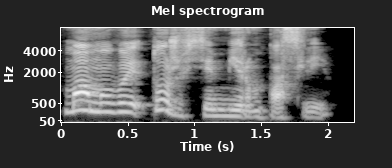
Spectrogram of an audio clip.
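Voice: mid-range voice, big pitch swings, moderate pace, mellow, close to an everyday voice. A reader voicing a young male dragon, a sarcastic, snorting brother.

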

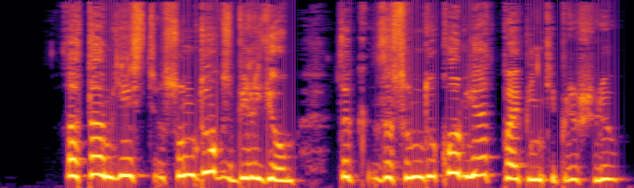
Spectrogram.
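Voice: normal speed, mellow, close to an everyday voice. A reader doing an offended young wife, curt and cold. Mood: upset. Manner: cold, curt, then shrill.

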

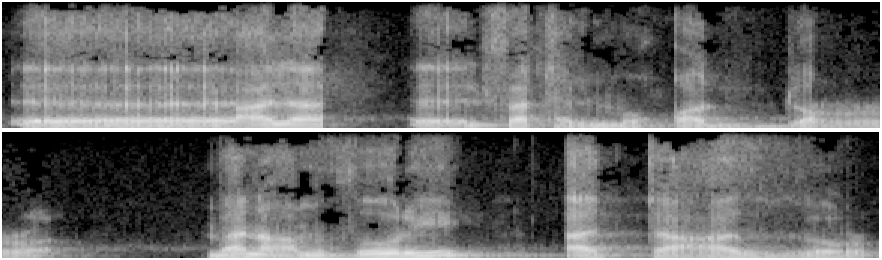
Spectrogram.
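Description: A man with an Egyptian accent teaching Arabic grammar. He asks questions, answers them himself, and slows down to spell out example sentences. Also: a little high, vocal fry. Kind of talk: explanatory lesson.

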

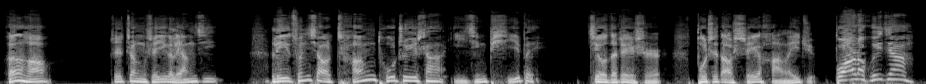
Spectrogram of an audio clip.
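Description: Husky, animated male storyteller. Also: medium pitch, moderate pace, no room sound, studio quality. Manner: lively, colloquial storyteller with asides. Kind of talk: radio historical storytelling.

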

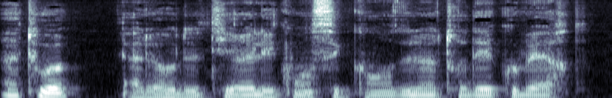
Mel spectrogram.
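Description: A man reading aloud, voicing a celebrated police detective who speaks in a measured, authoritative, instructive way. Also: on the low side, mellow, slightly rough. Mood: commanding. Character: celebrated police detective, calm, commanding, dry.

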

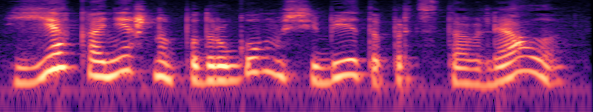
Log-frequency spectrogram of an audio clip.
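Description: A reader voicing an impatient, eager young woman who chatters fast and excitedly, in an audiobook. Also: medium pitch, slightly rough, voice pushed up. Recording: dull lo-fi recording.

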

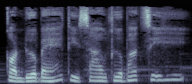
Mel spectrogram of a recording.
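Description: A woman's voice: on the low side, moderate pace, dark tone, breathy edge, faint music behind. A woman voicing a distraught middle-aged mother in an audio story. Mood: worried.

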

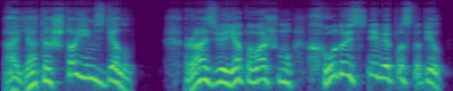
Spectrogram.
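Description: Guy putting on a shaky whiny old man, way higher than his own voice, dry close sound. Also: big pitch swings, moderate pace, a bit bright, breathy edge, dry recording, heavily acted. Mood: agitated. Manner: quavering, plaintive, agitated. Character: fretful old bearded man, rambling and anxious.

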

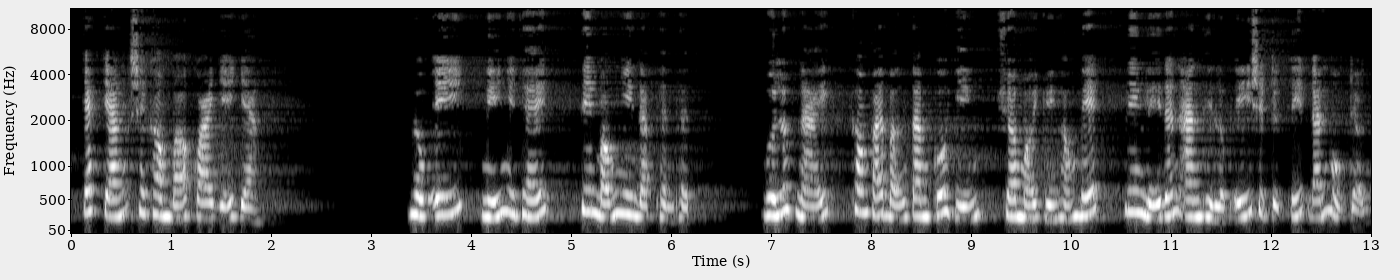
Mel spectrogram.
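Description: A woman narrating a romance novel audiobook in a steady, even reading voice. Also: on the high side. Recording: long reverb.

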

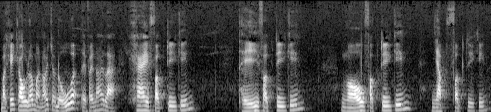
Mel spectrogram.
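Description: Monk giving a dharma talk, warm low-key voice, patient, explains word by word. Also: male voice, measured pace, dull audio. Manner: patient, explains word by word, acts out everyday dialogues. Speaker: Buddhist monk teacher.

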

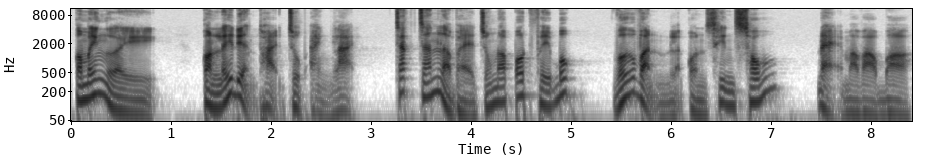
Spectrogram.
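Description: A man's voice: deep voice, moderate pace, no room sound. A man narrating a ghost story dramatically. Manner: dramatic, expressive. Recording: dry studio voice with faint music.

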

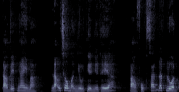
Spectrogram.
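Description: A woman's voice: mid-range voice, animated, brisk, warm tone, breathy edge. A woman reading a story aloud, voicing a bossy, foul-mouthed older woman. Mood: scolding. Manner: blunt, scolding, swearing.

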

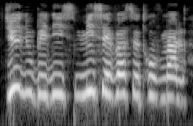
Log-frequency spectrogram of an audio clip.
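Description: A woman reading the lines of an excitable household cook who exclaims and frets. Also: high-pitched, a little slow, lo-fi sound. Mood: fretful.

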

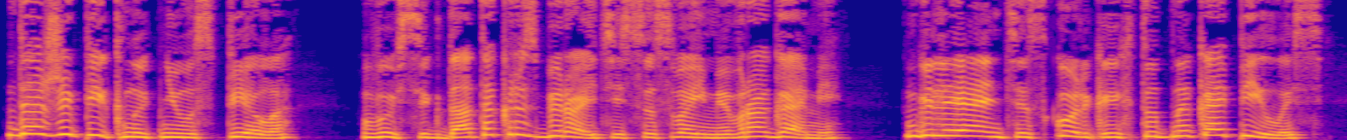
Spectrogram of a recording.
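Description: Storybook cat servant, male, eager and fawning, high and bright, voiced by a woman. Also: sing-song, normal speed, no echo, studio quality. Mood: gushing. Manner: gushing, eager.

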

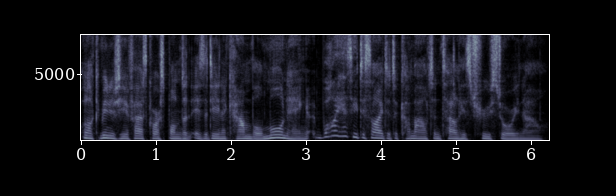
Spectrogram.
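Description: Female live radio presenter; brisk, inquisitive, slightly low voice, dry close mic. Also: expressive, mellow, dry recording.

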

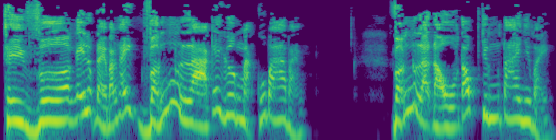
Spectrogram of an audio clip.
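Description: A young man telling a ghost story in an animated way, acting out the voices of a father and a frightened child. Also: high-pitched, brisk, breathy edge.

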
